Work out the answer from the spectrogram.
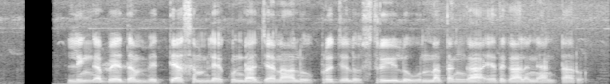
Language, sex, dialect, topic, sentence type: Telugu, male, Southern, banking, statement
